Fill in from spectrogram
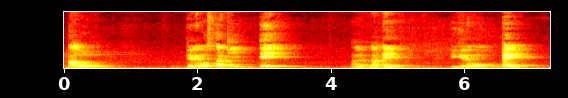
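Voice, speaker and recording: A man's voice: medium pitch, lively intonation, slow, pauses often, darkish tone, heavy reverb, long reverb tail, far from the mic, a little hiss or hum, rough recording. A man teaching a language lesson, patiently saying words and asking the learner to repeat after him.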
